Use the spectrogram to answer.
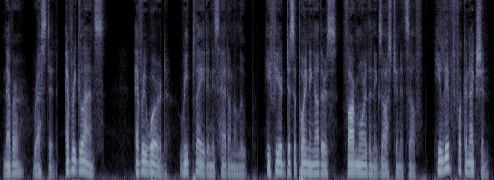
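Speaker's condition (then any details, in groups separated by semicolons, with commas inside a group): No condition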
